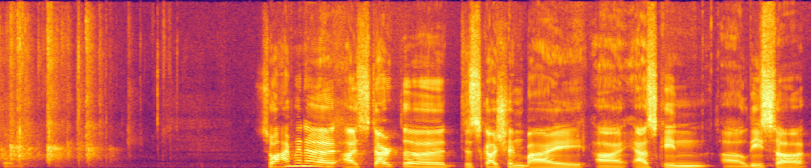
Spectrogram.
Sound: applause

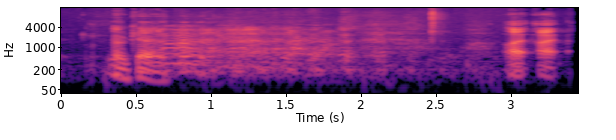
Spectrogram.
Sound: audience laughing

